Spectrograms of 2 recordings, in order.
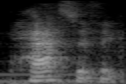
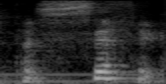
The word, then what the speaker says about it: Pacific: But what if we change that to the name of the ocean to our west? Pacific. It's not Pacific Ocean, it's Pacific Ocean.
